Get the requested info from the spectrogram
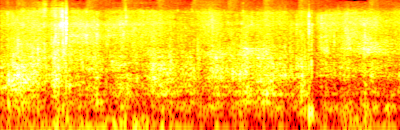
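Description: Rumbling, rustling handling noise on the camera's microphone as the person carrying it crawls and scrambles over wet cave rock, with scuffs of hands and clothing against stone.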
